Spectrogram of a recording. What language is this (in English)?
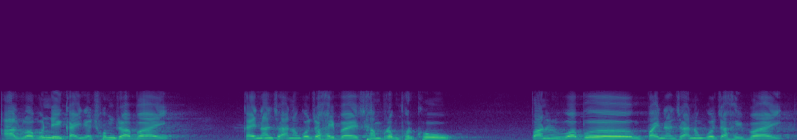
Bodo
